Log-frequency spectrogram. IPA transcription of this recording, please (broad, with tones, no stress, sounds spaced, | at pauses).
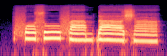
f ɔ˨ s oː˦ f aː˨ m ɗ aː˦˨ ʃ ã˨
